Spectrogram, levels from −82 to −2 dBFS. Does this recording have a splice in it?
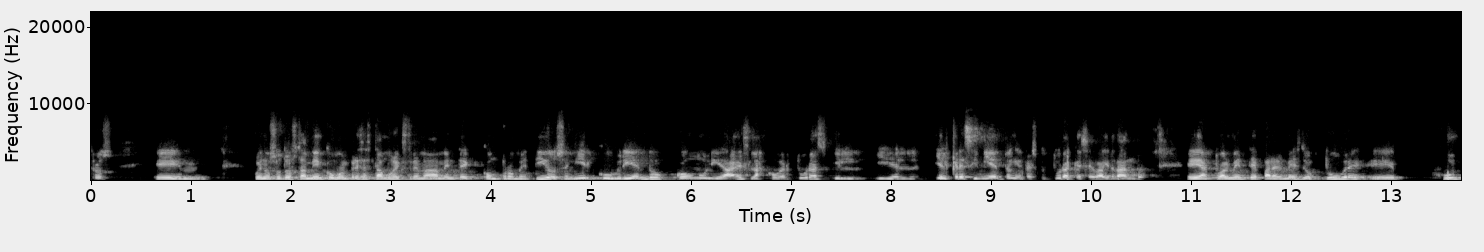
no; 0 cuts

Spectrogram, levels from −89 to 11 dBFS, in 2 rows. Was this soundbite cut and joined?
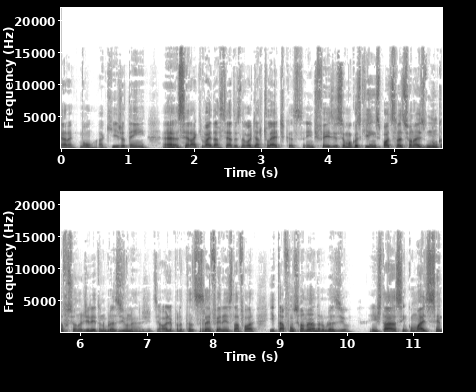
no; 0 cuts

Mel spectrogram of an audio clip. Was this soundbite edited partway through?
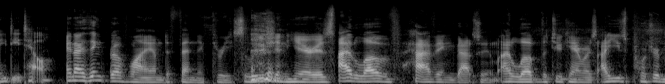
yes; 5 cuts; at 1.1 s, 2.0 s, 2.3 s, 3.3 s, 4.7 s

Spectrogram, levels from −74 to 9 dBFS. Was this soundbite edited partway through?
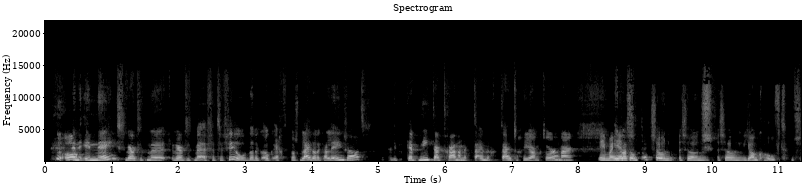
no; 0 cuts

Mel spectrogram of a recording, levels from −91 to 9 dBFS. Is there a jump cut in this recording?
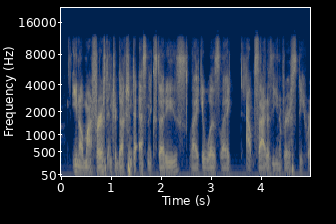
no; 0 cuts

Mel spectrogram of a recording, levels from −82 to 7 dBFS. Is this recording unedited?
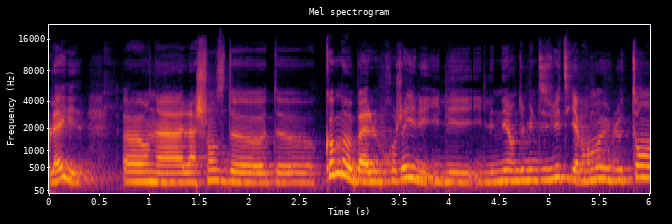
yes; 0 cuts

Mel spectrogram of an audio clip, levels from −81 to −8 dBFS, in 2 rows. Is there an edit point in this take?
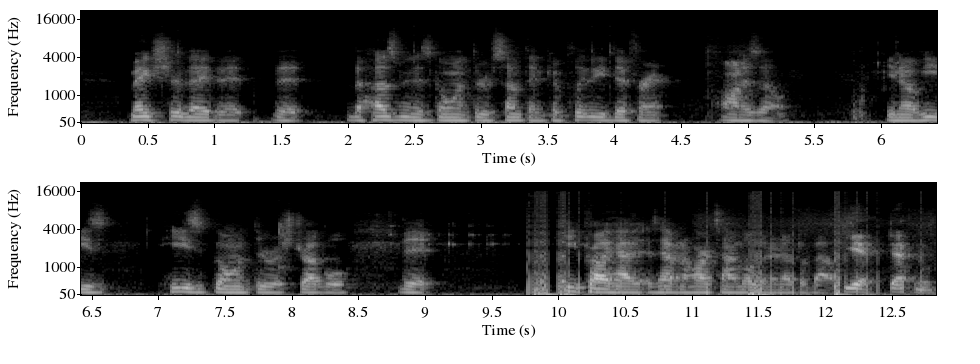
no; 0 cuts

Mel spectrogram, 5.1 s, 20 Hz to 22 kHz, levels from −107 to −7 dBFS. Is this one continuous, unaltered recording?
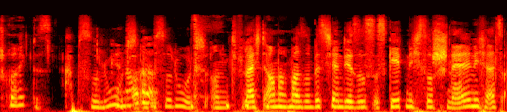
yes; 0 cuts

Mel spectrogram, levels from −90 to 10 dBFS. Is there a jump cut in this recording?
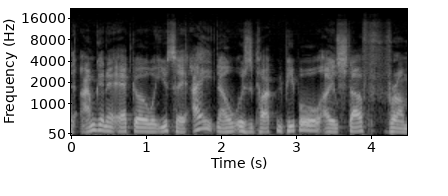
yes; 3 cuts; at 1.9 s, 2.4 s, 3.5 s

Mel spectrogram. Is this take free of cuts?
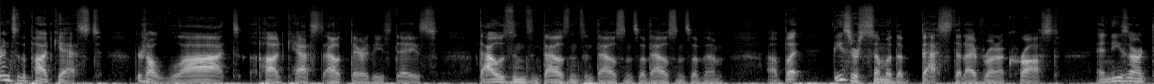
no; 3 cuts; at 2.6 s, 4.8 s, 6.5 s

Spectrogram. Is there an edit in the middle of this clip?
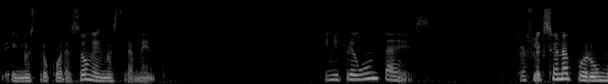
no; 0 cuts

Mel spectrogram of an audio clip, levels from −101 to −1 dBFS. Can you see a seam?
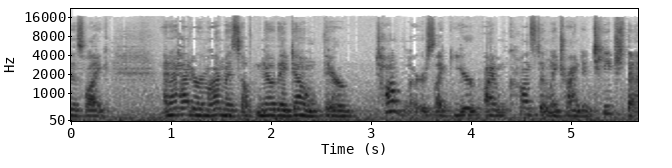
yes; 3 cuts; at 1.1 s, 1.8 s, 3.0 s

